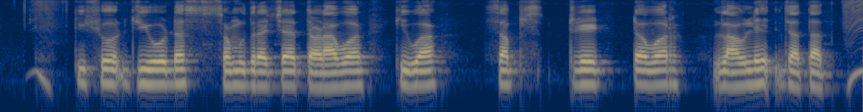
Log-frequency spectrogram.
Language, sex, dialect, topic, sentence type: Marathi, male, Varhadi, agriculture, statement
